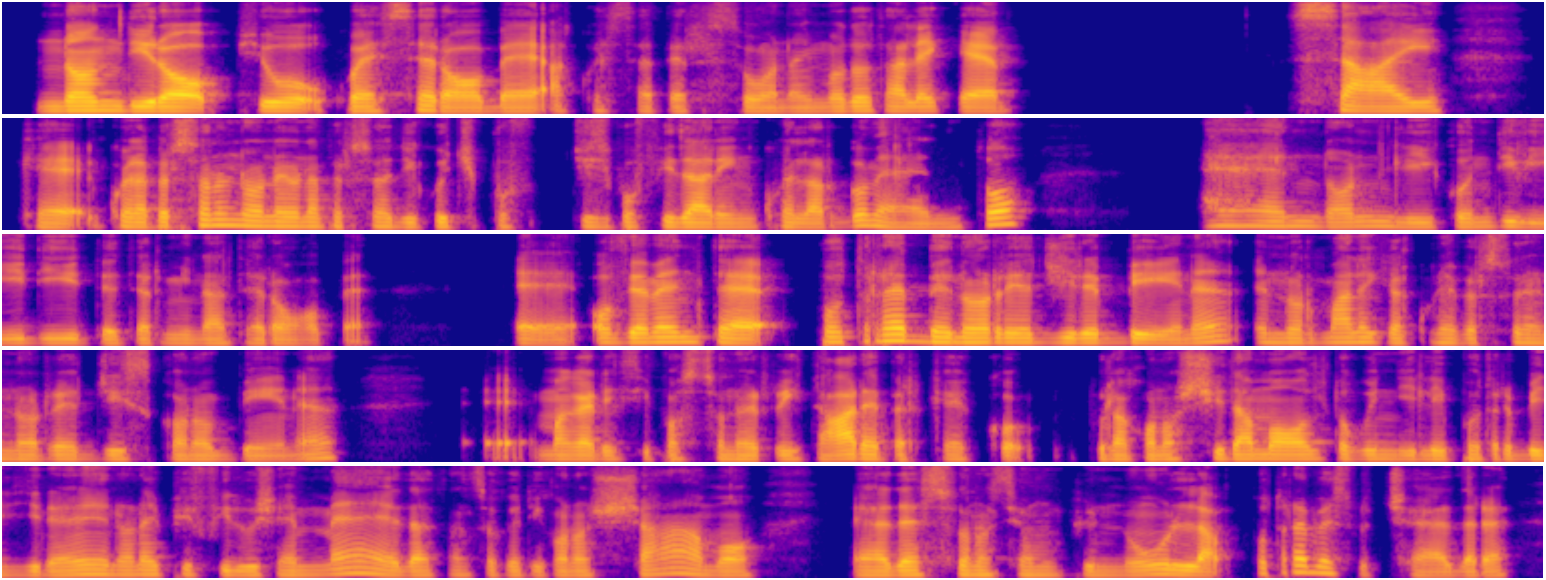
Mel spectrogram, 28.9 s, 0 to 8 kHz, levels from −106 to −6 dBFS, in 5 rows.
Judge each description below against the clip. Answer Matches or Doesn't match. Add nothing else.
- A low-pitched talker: Matches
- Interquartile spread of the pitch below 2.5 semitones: Matches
